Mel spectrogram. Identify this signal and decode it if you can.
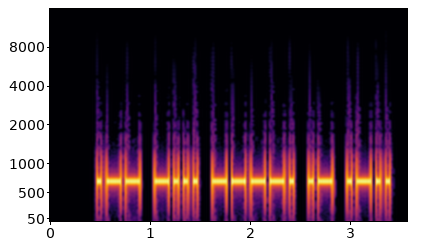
Morse code, heard as a keyed tone, about 25 wpm, 700 Hz. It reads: WB9AL
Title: USA Call Signs - 5 Characters - 2x Character Spacing - 25wpm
